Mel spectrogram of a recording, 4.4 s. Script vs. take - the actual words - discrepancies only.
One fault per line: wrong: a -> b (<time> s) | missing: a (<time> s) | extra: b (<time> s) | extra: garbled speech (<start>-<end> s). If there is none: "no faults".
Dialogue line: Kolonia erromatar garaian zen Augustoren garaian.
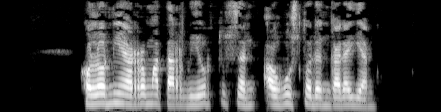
wrong: garaian -> bihurtu (1.9 s)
